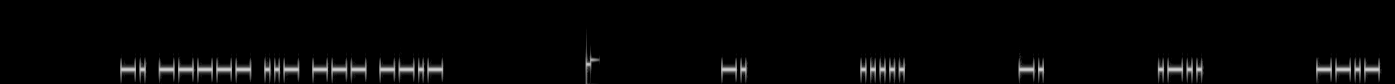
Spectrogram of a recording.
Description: Morse code, heard as a keyed tone, about 25 wpm, spaced as for 11 wpm, 700 Hz. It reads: N0UOQ N5NLQ
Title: USA Call Signs - 8x Character Spacing - 25wpm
